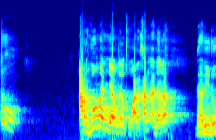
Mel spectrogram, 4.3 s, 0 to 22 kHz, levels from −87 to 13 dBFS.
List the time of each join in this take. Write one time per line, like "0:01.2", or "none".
none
